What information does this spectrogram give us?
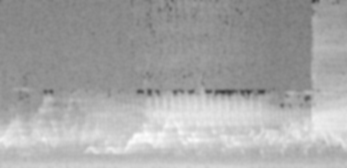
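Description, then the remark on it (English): A dense summer dawn chorus of many birds singing at once at first light in July, overlapping trills, chirps and whistles filling the air continuously at moderate volume, with no voices present. “In July, you might have heard this dawn song, many birds singing at first light.”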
